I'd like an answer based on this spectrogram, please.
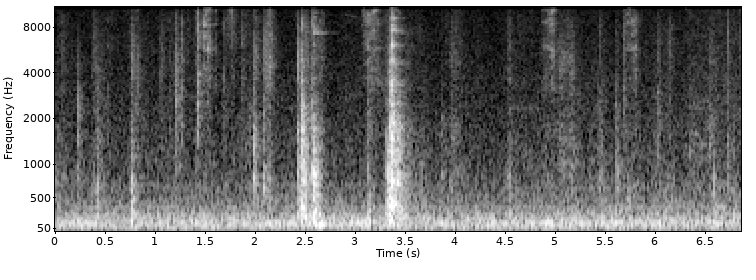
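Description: Elastic athletic tape being peeled off the roll and smoothed onto an ankle: faint rubbing and scratching, with two short, louder tape-peeling rasps near the middle.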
